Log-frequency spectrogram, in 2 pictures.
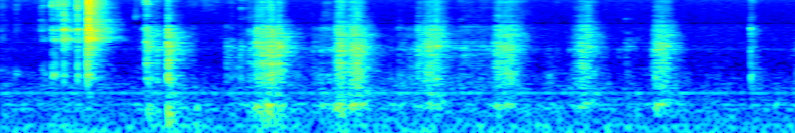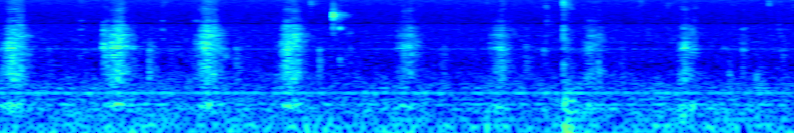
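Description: Crunchy fried ramen-noodle snack chip bitten and chewed, a steady run of crisp crunches about two a second, louder in the first few seconds and softer after.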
